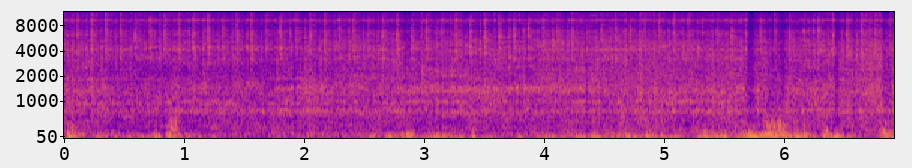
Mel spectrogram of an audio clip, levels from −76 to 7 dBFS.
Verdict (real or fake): fake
